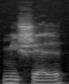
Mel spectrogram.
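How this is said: The name is pronounced the French way. "in French"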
